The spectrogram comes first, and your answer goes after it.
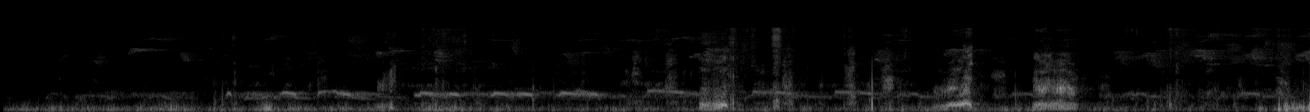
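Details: Dogs fighting on a village road: drawn-out, wavering whine-like tones run through the clip, broken by harsh, loud snarling bursts near seven, nine and a half and ten and a half seconds.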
